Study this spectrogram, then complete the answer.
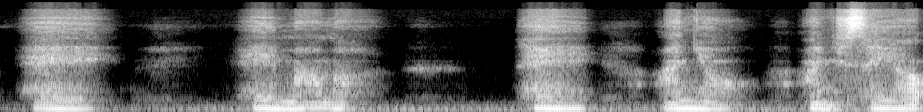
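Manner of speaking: very soft, hushed, slow, unhurried voice. Imitating a K-pop star greeting fans on video: imitating V. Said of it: "V be all like this".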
